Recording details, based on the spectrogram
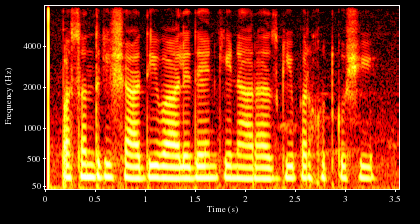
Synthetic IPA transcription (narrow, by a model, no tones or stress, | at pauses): pɐsə̃nd̪kiʃaːd̪iʋaːlɪd̪ɛːnkinaːɾaːzɡipɐɾxʊd̪kʊʃiː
